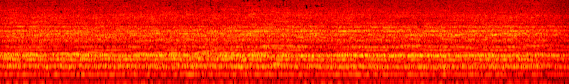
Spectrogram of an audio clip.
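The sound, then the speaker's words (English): A chorus of many voices sings as low as it can, holding a dense, steady chord for several seconds, its tone wavering and fluttering rapidly as the singers pass their hands back and forth over their mouths, really fast. “Uh, he has them put their hands over their mouth and take them off again, back and forth, really fast.”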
